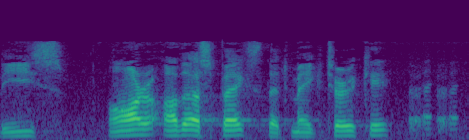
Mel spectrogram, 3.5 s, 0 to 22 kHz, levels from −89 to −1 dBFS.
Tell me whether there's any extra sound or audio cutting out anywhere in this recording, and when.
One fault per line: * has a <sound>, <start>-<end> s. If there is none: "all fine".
* has a laugh, 3.1-3.5 s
